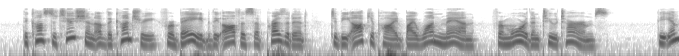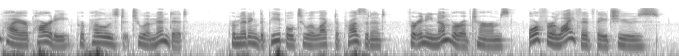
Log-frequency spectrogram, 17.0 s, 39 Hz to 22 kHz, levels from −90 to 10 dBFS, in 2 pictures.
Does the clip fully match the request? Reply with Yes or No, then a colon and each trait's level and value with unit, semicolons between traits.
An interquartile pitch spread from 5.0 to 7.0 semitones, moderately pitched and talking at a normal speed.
Yes: wide, 5.6 semitones; medium, 155 Hz; average, 160 wpm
